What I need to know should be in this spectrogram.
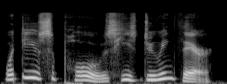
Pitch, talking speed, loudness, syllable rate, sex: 210 Hz, 185 wpm, -18 LUFS, 5.0 syllables/s, female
